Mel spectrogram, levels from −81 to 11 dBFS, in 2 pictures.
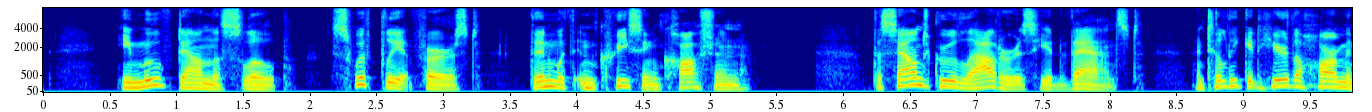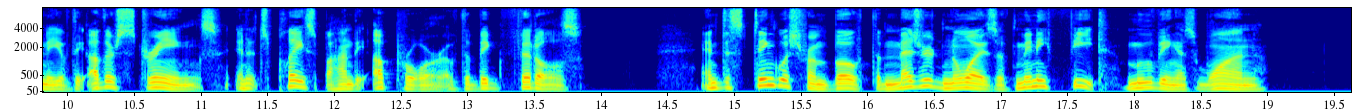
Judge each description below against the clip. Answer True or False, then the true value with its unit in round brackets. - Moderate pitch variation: False (6.2 semitones)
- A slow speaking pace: False (160 wpm)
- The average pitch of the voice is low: True (120 Hz)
